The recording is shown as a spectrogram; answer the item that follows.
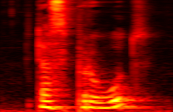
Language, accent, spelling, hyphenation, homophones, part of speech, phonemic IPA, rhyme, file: German, Austria, Brot, Brot, Brod, noun, /bʁoːt/, -oːt, De-at-Brot.ogg
- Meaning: 1. bread 2. loaf of bread 3. slice of bread; sandwich 4. livelihood, subsistence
